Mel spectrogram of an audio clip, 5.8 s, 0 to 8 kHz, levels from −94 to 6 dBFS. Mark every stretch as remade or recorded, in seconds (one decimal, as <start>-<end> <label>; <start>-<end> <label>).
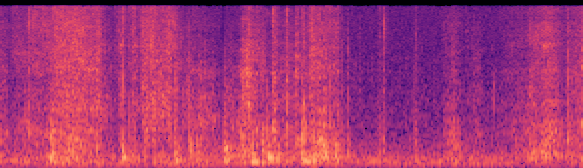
0.0-5.0 recorded; 5.0-5.8 remade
